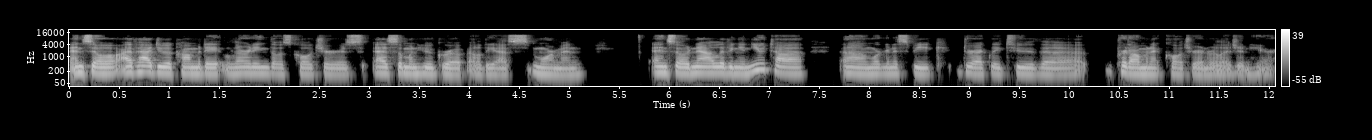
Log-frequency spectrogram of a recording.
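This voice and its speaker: A woman with an American accent speaks at a moderate pace in a very deep, low pitch, with a dark, mellow tone and fairly even intonation over a quiet background. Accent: Minnesota long O's with some Southern y'all. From northern Minnesota. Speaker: family therapist. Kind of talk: webinar lecture. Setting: webinar.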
